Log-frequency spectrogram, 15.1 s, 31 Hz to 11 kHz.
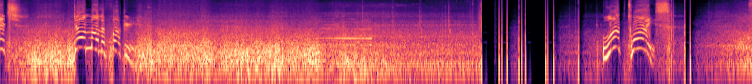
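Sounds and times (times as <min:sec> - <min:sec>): wind rush: 0:00.0 - 0:09.6
motorcycle engine and road noise: 0:00.0 - 0:15.0.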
